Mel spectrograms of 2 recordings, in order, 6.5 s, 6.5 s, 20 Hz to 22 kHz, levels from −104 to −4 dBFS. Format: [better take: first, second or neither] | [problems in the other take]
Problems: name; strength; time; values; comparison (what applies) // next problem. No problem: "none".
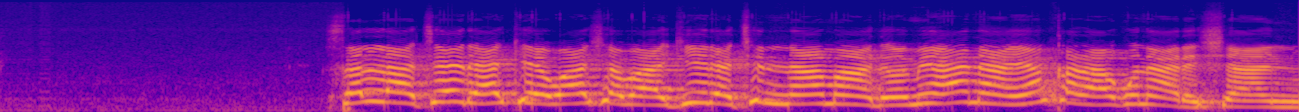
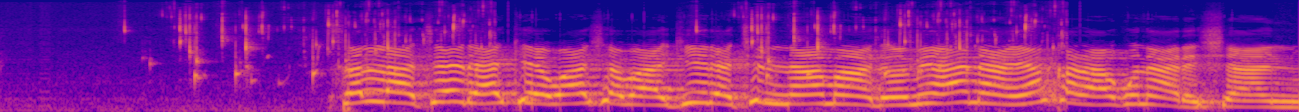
first | background sound (Drip); 16 dB below the speech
